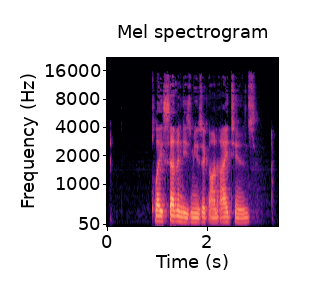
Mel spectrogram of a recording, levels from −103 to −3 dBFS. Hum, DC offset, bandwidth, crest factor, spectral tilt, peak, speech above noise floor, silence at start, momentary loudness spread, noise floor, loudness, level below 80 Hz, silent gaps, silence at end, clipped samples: none; under 0.1%; 15.5 kHz; 22 dB; -4.5 dB/octave; -6 dBFS; 60 dB; 0.9 s; 11 LU; -85 dBFS; -26 LUFS; -72 dBFS; none; 0.5 s; under 0.1%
